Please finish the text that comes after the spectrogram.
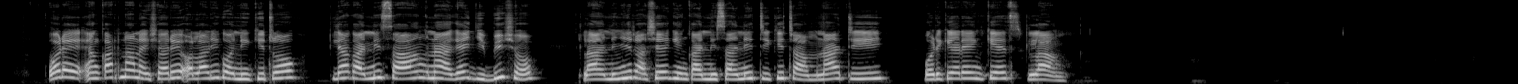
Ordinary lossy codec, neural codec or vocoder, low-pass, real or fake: none; none; none; real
